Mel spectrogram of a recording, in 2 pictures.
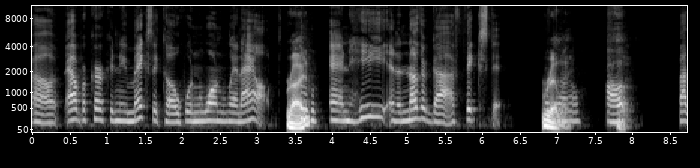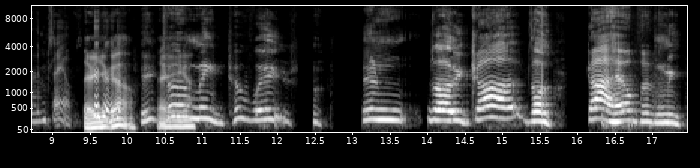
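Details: Adult man with cerebral palsy and a speech impediment since childhood; dysarthria (cerebral palsy).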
